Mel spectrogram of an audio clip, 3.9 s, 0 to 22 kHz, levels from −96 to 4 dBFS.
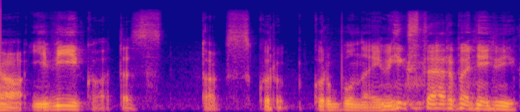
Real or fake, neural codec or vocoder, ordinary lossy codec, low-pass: fake; vocoder, 44.1 kHz, 128 mel bands every 256 samples, BigVGAN v2; Opus, 64 kbps; 14.4 kHz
